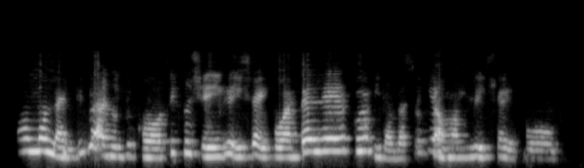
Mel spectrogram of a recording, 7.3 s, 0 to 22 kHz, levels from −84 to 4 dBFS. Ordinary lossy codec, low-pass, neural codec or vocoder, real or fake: none; 7.2 kHz; codec, 32 kHz, 1.9 kbps, SNAC; fake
